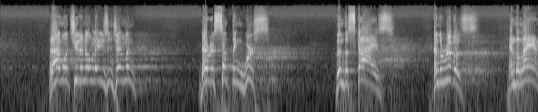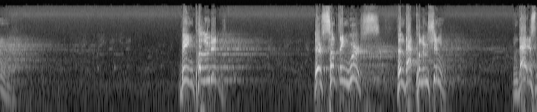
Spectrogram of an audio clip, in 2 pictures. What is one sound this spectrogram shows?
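A man preaches forcefully into a microphone in short, loud bursts, echoing through a large hall.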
